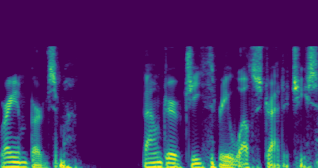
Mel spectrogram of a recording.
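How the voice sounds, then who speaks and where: A man talks at a moderate pace. His fairly low voice carries vocal fry. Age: 70s. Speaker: retired insurance industry veteran. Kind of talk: scripted explainer.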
